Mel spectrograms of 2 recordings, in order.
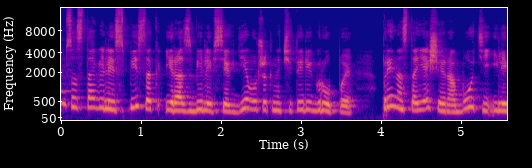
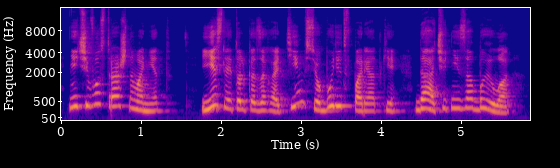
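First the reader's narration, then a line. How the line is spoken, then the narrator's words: Exclamation. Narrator (Russian): воскликнула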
